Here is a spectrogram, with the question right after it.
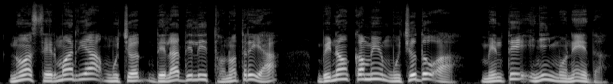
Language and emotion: Santali, happy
